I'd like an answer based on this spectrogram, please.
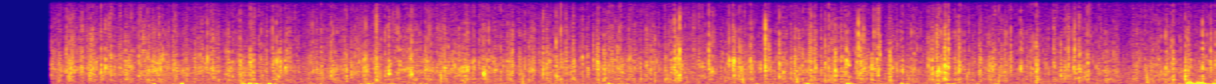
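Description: Steady rain pattering, a dense patter of many small drops, with a few soft low thumps among them.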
